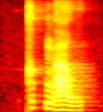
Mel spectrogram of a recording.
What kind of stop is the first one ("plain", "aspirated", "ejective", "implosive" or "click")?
plain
